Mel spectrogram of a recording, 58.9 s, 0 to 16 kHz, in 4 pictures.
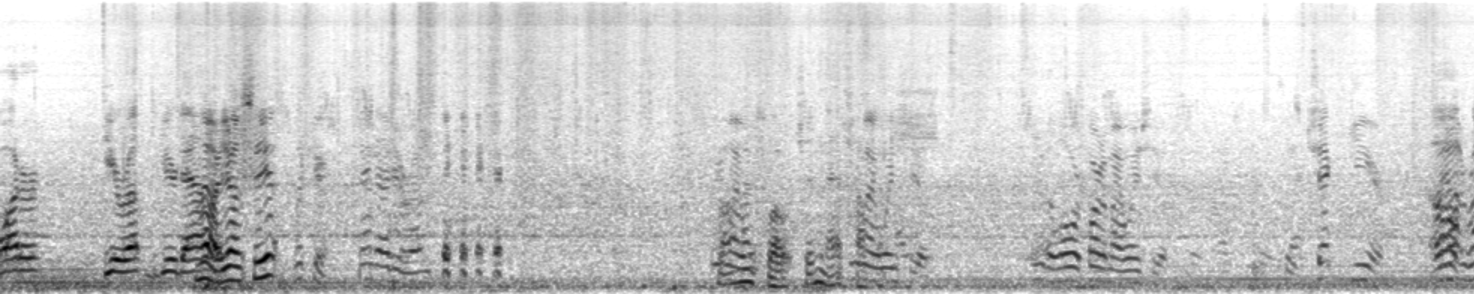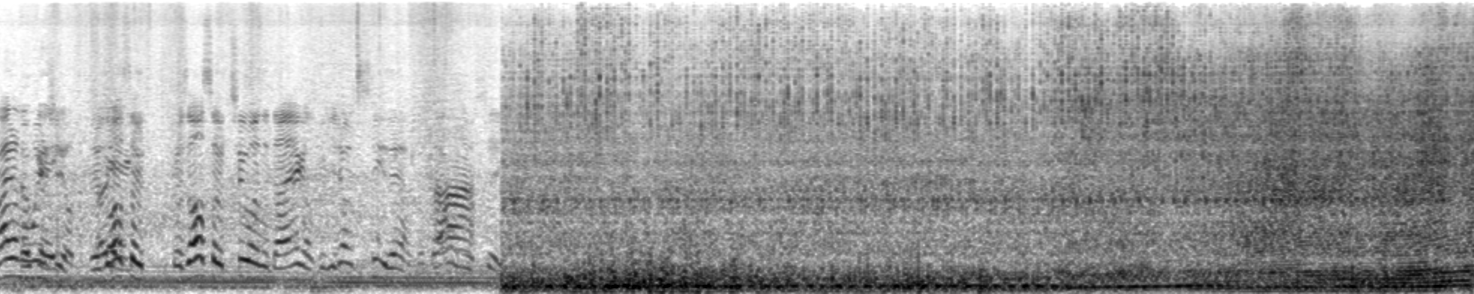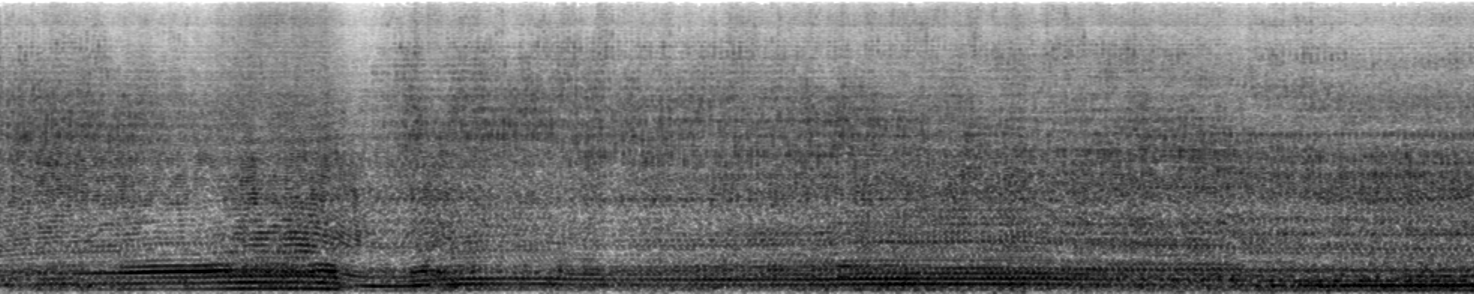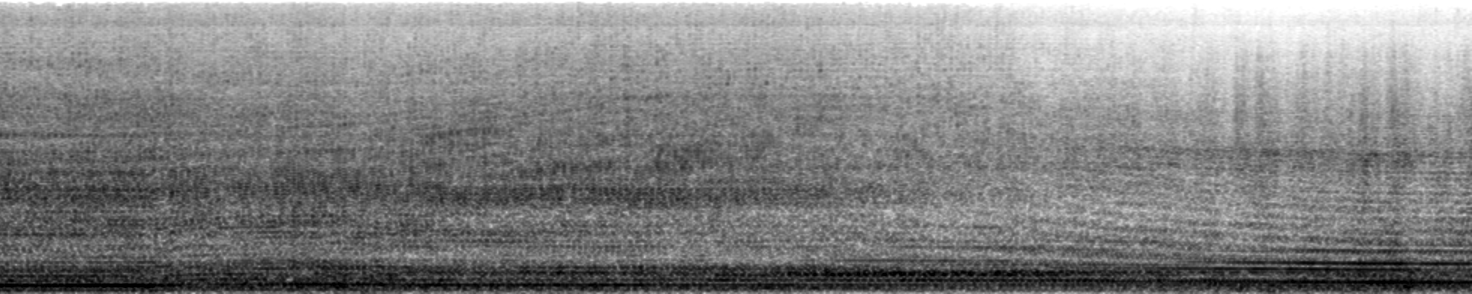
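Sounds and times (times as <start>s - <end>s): light plane engine and propeller: 0.0s - 58.9s.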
